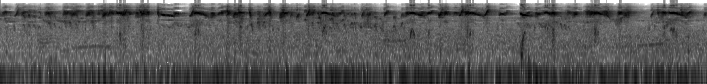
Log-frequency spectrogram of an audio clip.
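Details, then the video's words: Red-necked Tanager song: a continuous run of very high, thin, sibilant notes, rapidly repeated and slightly warbling, with faint lower chips beneath. "SAÍRA MILITAR, MELHOR CANTO"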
